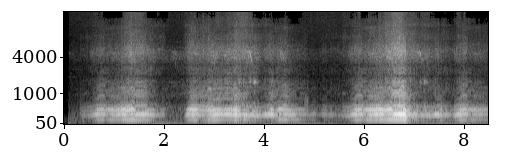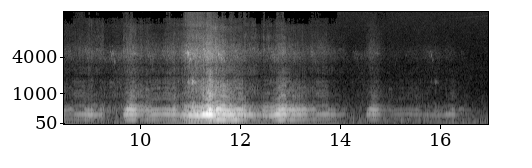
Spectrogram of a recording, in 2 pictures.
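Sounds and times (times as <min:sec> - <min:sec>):
bumblebee buzzing: 0:00.2 - 0:16.4.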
